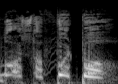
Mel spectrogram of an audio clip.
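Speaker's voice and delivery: high, slow broadcaster wail; mock announcer call. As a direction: call the fumble like a dramatic announcer. Mocking a commentator call.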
